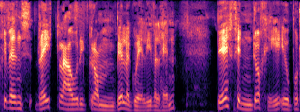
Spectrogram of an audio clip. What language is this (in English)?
Welsh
